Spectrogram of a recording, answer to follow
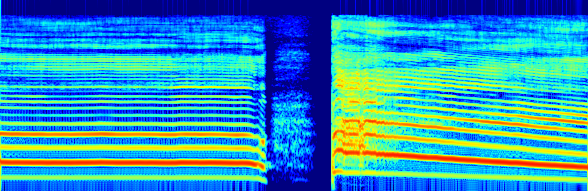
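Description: A man's voice belting long, wordless held notes: one steady note for about two seconds, then after a short break a second loud note that slowly slides down in pitch.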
